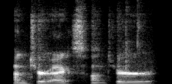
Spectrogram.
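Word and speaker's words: Hunter × Hunter: I read through Hunter Hunter X Hunter recently. I still remember Clavia always used to say I pronounce the X in Hunter X hunter.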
